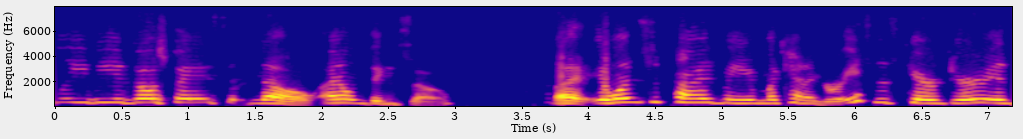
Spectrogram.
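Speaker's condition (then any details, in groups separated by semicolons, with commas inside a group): Cerebral palsy, spastic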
